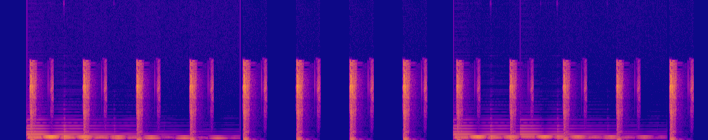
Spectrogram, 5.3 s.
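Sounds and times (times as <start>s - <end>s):
messy beat: 0.2s - 1.8s, 3.4s - 5.1s.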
